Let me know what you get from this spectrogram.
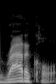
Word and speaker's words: Radkl: He's investing in an individual capacity in a firm called Radical, although it's spelled R-A-D-K-L.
